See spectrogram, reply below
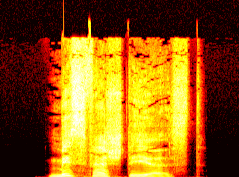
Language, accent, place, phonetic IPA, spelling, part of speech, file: German, Germany, Berlin, [ˈmɪsfɛɐ̯ˌʃteːəst], missverstehest, verb, De-missverstehest.ogg
- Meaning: second-person singular subjunctive I of missverstehen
